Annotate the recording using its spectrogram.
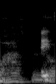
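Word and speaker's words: Hazbin: Yeah, it's spelled H A Z B I N. Okay. Oh, has been.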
